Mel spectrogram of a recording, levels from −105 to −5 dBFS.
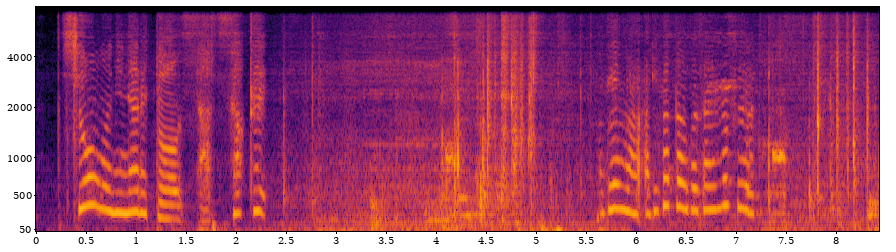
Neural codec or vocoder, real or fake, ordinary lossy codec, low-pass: codec, 32 kHz, 1.9 kbps, SNAC; fake; none; 7.2 kHz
